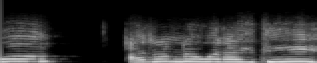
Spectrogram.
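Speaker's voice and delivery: high, sugary-sweet tone. Imitating the other speaker's reply in a quarrel: imitating someone sounding sweet.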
